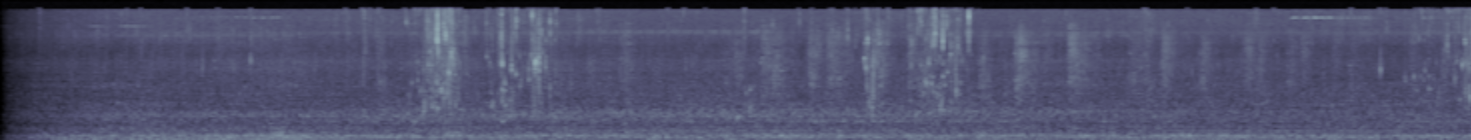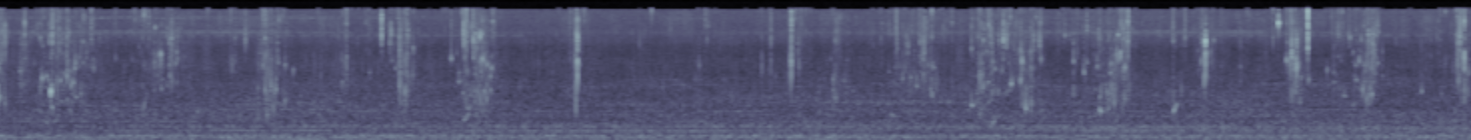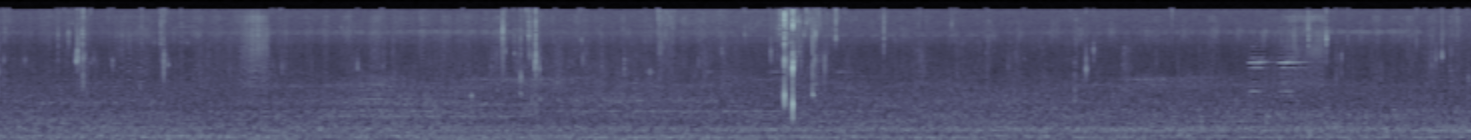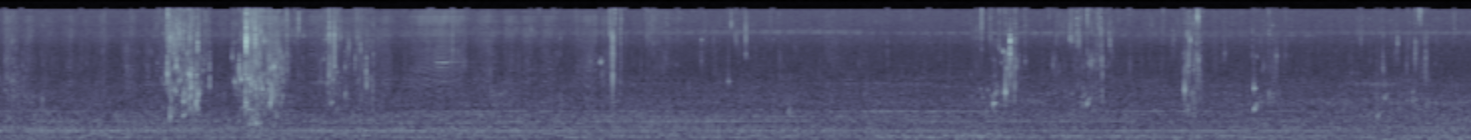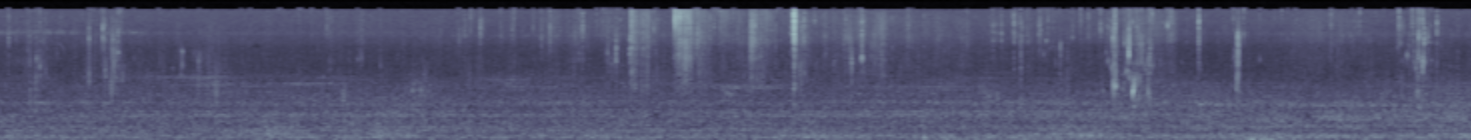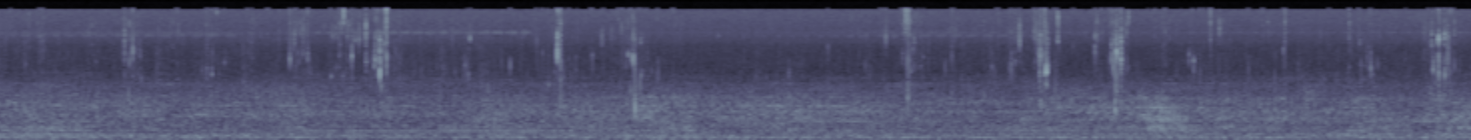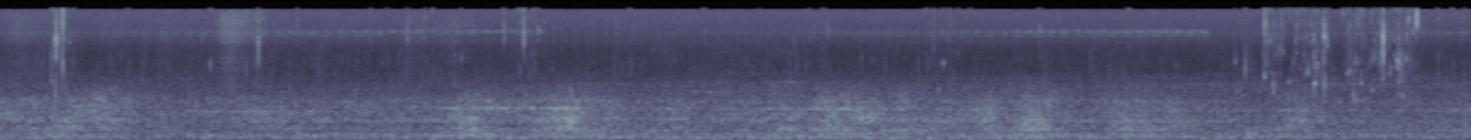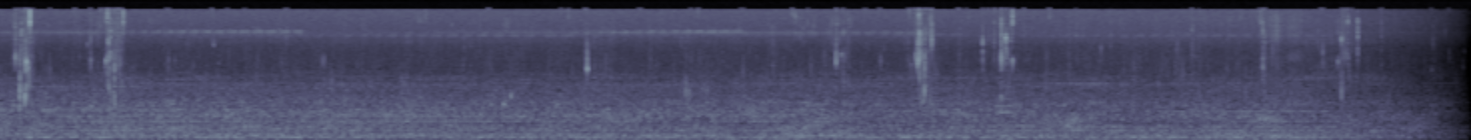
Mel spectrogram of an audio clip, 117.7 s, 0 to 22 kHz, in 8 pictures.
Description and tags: Ambient Coimbatore Lake
Recorded on January 29th, 2018 @ 3:05 PM IST at Singanallur Lake, Coimbatore, Tamil Nadu, India.
Lake water galloping while a plane and an insect fly by with a factory at the lake horizon.
ambiance, ambient, atmosphere, factory, field-recording, india, insect, lake, nature, plane, soundscape, south-India, tamil-nadu, water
